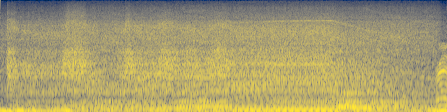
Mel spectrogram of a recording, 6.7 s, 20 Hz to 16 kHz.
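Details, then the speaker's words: Perkins T6.354 marine diesel after CAV injection pump reseal, throttle hose obstruction cleared: climbs smoothly to a steady 3400 rpm, matching the other engine, no misses or knocks; normal full-throttle rev. "to 3400 exactly what the other engine does. So, I think she's good."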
